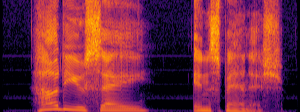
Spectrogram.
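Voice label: "how do you say X in Spanish", English, male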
